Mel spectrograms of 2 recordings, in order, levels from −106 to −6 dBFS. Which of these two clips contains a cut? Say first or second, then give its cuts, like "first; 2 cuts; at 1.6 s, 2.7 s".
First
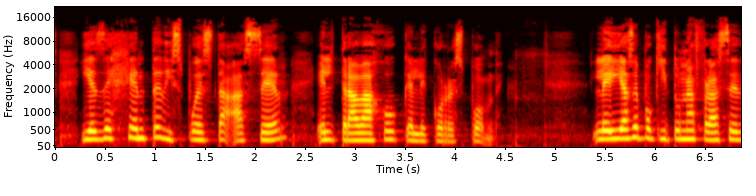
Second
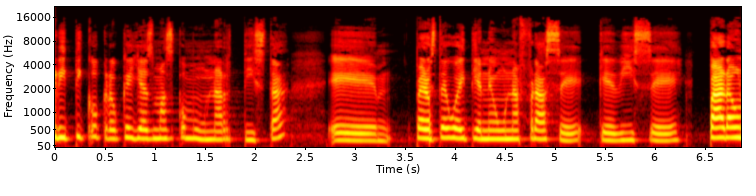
second; 1 cut; at 3.7 s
